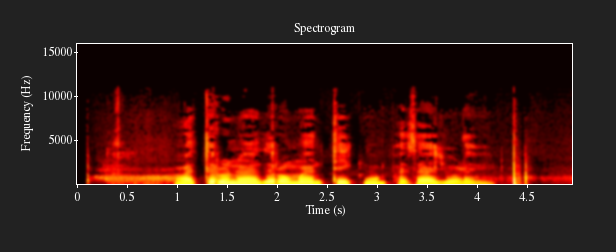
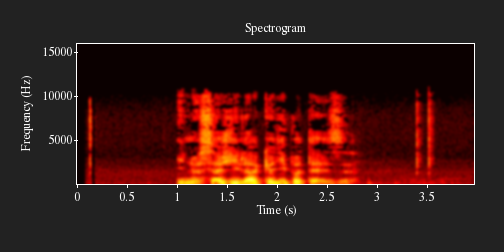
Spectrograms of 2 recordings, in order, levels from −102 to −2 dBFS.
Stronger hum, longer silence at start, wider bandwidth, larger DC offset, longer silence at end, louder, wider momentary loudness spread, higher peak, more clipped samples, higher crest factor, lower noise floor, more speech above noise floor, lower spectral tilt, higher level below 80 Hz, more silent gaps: neither; second, 0.25 s vs 1 s; about the same, 10 kHz vs 11 kHz; neither; second, 0.55 s vs 1.25 s; first, -22 LUFS vs -27 LUFS; second, 19 LU vs 25 LU; first, 0 dBFS vs -10 dBFS; neither; about the same, 22 dB vs 20 dB; second, -44 dBFS vs -73 dBFS; second, 24 dB vs 46 dB; first, -8.5 dB/octave vs -5 dB/octave; first, -50 dBFS vs -72 dBFS; neither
